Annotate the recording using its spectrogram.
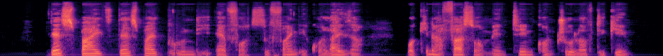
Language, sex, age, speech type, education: Nigerian Pidgin, male, 30-45, spontaneous, tertiary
